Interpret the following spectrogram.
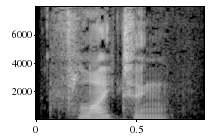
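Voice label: "flighting", British English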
